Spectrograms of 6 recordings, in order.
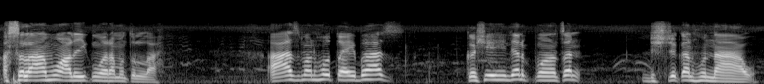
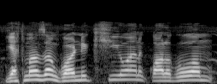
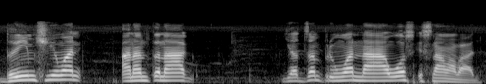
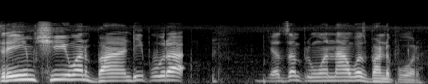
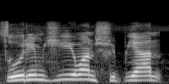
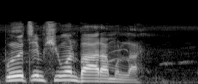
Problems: background sounds at intervals, background conversations at intervals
